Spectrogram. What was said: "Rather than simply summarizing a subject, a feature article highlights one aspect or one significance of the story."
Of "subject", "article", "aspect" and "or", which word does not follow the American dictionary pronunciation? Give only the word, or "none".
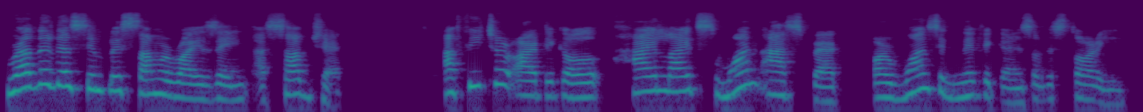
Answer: none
